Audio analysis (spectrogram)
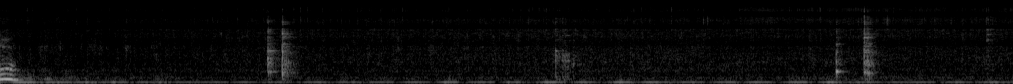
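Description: Shing fish with potato and tomato sautés lightly in a pan, making a quiet, low sizzle broken by a few soft stirring scrapes and knocks.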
